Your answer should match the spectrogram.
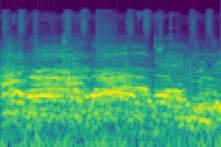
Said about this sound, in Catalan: El so d'una marxa que ha tingut un to molt festiu. Els concentrants s'han cantat, han ballat càntics de suport als Estats Units i també Israel.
